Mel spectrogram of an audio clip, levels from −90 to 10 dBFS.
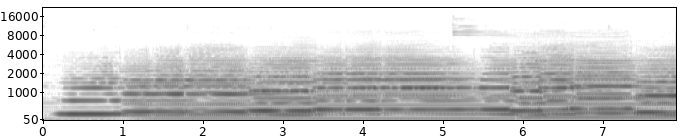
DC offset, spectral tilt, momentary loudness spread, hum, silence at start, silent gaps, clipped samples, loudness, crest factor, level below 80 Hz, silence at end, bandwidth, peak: under 0.1%; -7 dB/octave; 4 LU; none; 0.15 s; none; under 0.1%; -31 LUFS; 12 dB; -58 dBFS; 0 s; 12 kHz; -18 dBFS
